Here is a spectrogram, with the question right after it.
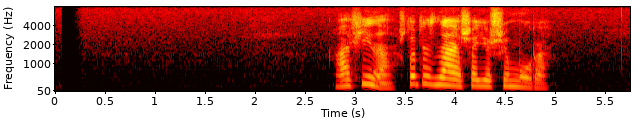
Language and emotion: Russian, neutral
